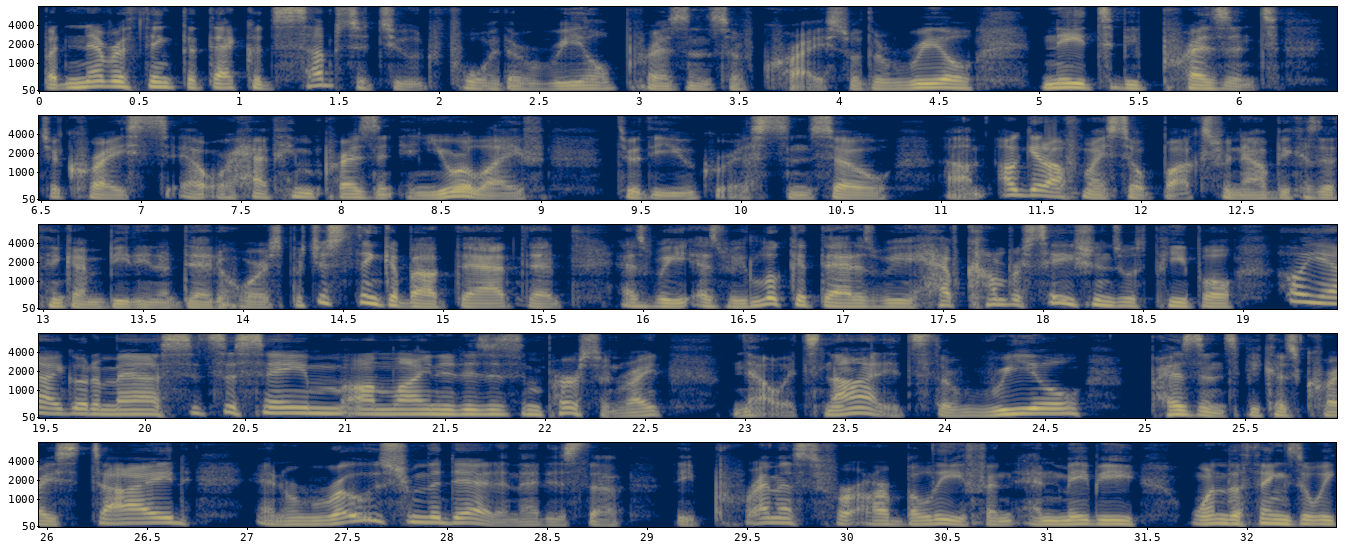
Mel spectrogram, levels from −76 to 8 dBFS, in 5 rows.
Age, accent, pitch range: 50-69, American, 105-150 Hz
